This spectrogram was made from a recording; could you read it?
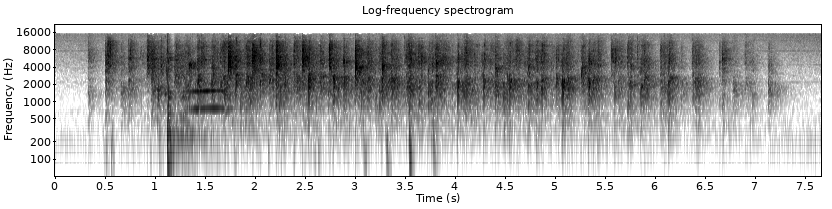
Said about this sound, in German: Und für den möchte ich gerne nochmal klatschen.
